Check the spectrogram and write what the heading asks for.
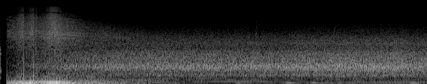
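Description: Transition sound effect: a whoosh over a deep low boom as the graphic wipe hits, settling within a second into a steady, airy, hissing music bed with a faint low drone.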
